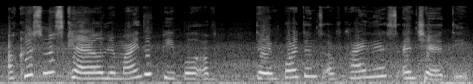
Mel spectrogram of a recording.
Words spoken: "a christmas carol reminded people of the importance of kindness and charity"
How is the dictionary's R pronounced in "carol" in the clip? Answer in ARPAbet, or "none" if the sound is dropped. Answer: R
